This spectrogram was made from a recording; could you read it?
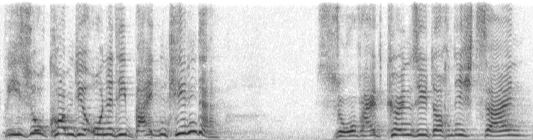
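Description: A spiteful old witch in a fairy-tale audio play. Her voice is high-pitched and she scolds and orders like a tyrant. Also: a little slow, fairly bright tone. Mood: angry scolding. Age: older. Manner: scolding, commanding.

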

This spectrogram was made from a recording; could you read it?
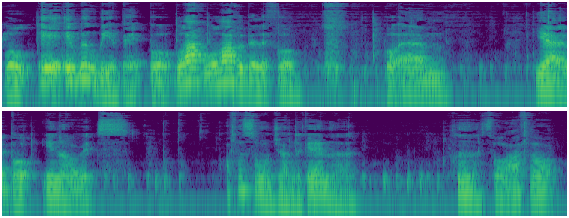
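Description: A chatty male host talking through a building session in a game, with a lively voice that jumps around in pitch. He rambles, circles back with fillers and restarts, and sometimes breaks into excited high yelps. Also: unhurried, long pauses, a little hiss or hum. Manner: bursts into excited high exclamations. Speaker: gameplay channel host. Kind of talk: casual game commentary while building.

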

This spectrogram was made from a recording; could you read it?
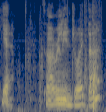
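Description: An Australian woman with a tired, croaky voice chatting casually and laughing as she demonstrates card making at her craft desk. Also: mid-range voice, animated, normal speed, heavy background noise. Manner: chatty, laughs often, mutters to herself while working. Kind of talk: casual crafting tutorial chat. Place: indoor craft desk, overhead camera.

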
